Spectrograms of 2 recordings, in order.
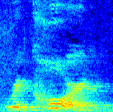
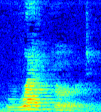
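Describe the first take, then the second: First: The stress is on the second syllable. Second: The stress is on the first syllable. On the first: It names the act of recording, a verb. "You can hear that the emphasis is on the cord part" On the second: It names a recorded disc, a noun. "the emphasis is going to be on this first syllable"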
